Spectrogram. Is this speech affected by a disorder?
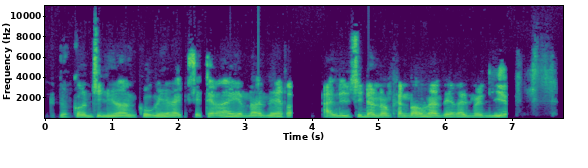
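Yes: dystonia; speech difficulties, fine motor difficulties.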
